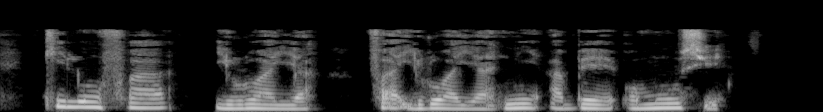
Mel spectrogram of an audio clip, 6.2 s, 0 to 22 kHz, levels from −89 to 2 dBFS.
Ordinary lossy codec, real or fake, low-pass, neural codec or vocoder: MP3, 32 kbps; real; 7.2 kHz; none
